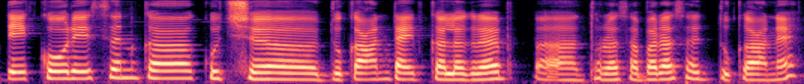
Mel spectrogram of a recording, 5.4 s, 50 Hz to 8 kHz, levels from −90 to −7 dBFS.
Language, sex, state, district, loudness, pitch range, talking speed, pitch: Hindi, female, Haryana, Rohtak, -14 LUFS, 215-255 Hz, 170 wpm, 230 Hz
